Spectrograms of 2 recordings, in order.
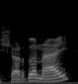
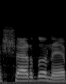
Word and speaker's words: Chardonnay: Muita gente chama Chardonnay de Chardonnay, mas o nome é Chardonnay porque é uma uva francesa.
